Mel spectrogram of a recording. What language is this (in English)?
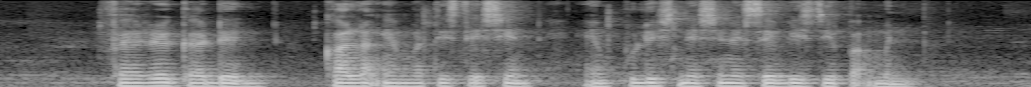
English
